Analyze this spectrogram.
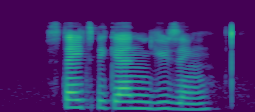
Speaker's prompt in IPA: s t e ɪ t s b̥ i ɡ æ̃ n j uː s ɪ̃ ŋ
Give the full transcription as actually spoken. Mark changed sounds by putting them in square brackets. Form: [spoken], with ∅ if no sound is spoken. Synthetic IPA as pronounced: s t e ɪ t s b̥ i ɡ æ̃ n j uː [z] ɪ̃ ŋ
